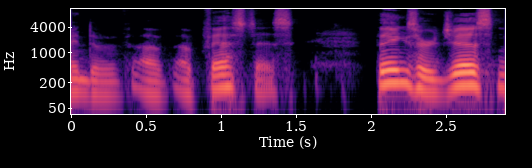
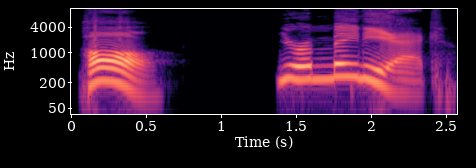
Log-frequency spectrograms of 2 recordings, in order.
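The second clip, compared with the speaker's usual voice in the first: much higher, much louder outraged yell; shouting; 8 semitones higher, 11 dB louder, slower than usual. Retold or imitated. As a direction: yell at him as a madman. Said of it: "he shouted".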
